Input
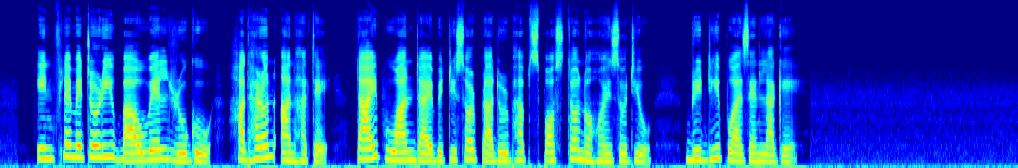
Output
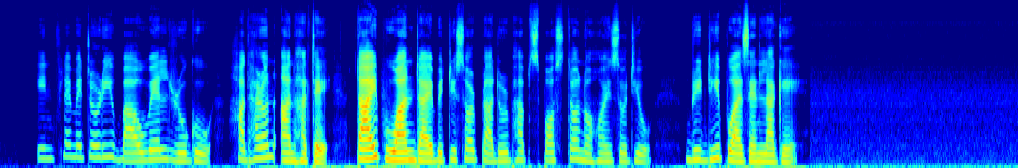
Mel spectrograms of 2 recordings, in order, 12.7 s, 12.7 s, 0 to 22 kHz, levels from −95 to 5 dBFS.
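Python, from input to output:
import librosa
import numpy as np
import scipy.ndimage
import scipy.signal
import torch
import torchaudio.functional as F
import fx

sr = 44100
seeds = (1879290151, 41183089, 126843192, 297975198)

y = fx.gain(x, sr, db=fx.line((0.73, -16.0), (1.77, -6.0), (3.19, -6.0), (3.97, 5.0), (5.01, 5.0), (5.85, -5.0), (8.6, -5.0), (9.17, 2.0)))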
